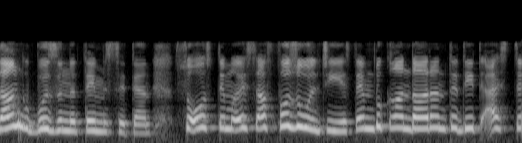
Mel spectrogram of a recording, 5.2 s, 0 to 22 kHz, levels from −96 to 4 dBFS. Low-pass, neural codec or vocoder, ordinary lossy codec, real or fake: 7.2 kHz; none; MP3, 64 kbps; real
